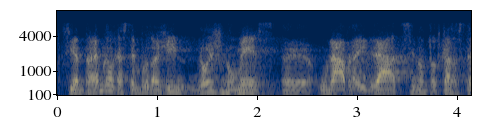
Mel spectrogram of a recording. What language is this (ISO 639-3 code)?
cat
